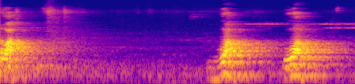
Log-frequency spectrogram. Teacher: वो दंत और ओष्ठ से बोला जाता है इसलिए वो दंतोष्ट होता है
